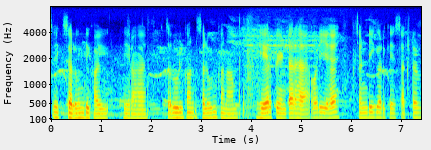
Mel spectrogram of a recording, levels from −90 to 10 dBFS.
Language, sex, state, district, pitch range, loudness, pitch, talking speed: Hindi, male, Chandigarh, Chandigarh, 115-130 Hz, -22 LUFS, 125 Hz, 155 wpm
